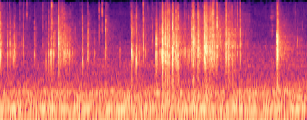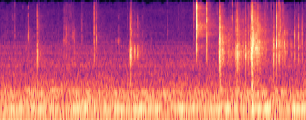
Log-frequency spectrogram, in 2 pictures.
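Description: A blade carves slices and cubes off the edge of a solid lilac soap bar. Crisp, bright crunching and crackling bursts come in irregular clusters, with a few sharp snaps standing out, over a steady low hum.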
